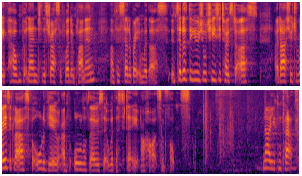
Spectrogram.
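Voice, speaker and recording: Over noticeable background noise, a woman with a West Country accent talks very fast in a fairly high pitch with ordinary pitch variation. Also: big swings in loudness. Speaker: giving a wedding speech. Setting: wedding reception.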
